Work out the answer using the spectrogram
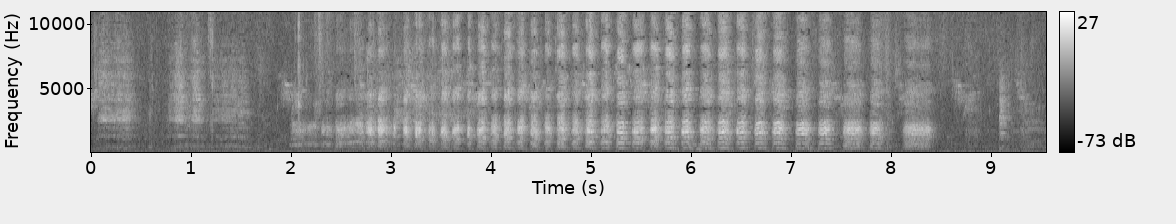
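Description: A bird calling in a rapid, even run of short repeated notes. It starts about two seconds in and lasts some six seconds.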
